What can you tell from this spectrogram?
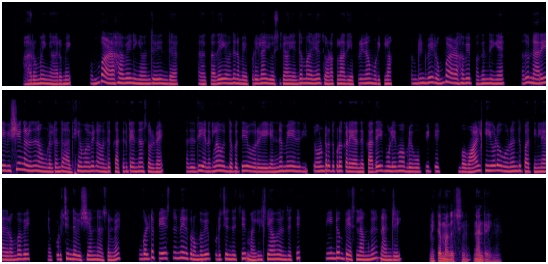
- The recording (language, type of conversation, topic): Tamil, podcast, புதுமையான கதைகளை உருவாக்கத் தொடங்குவது எப்படி?
- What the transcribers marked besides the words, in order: chuckle; other background noise; "பேசினதுமே" said as "பேசினமே"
